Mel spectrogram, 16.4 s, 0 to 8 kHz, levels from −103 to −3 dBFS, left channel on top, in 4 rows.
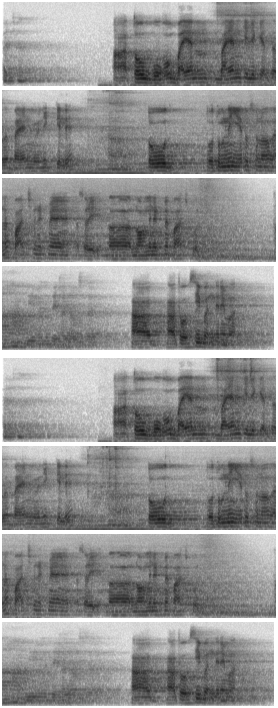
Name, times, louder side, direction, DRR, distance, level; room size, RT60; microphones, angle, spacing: voice 1, 0.0-0.4 5.7-6.1 12.3-13.7 15.2-15.7, left 1 dB, 45° left, -1 dB, 0.9 m, -33 dB
sound 1, 1.4-8.7, right 4 dB, 80° right, 0.7 m, -36 dB
voice 2, 1.7-5.2 6.3-6.7 7.2-11.2 14.3-15.8, left 2 dB, 10° left, 7 dB, 0.3 m, -20 dB
sound 2, 2.1-13.9, left 2 dB, 75° left, 1.0 m, -38 dB
7.1 x 6.5 x 7.3 m, 2.2 s
head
